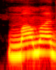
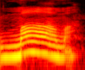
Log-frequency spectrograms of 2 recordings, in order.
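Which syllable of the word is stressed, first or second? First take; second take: second; first. First: The first syllable is not stressed and lengthened. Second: The first syllable is stressed and lengthened. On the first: The speaker calls it wrong. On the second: The speaker calls it right.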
